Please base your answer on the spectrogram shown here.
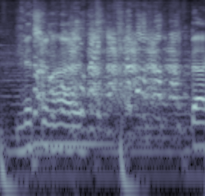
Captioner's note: laughter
